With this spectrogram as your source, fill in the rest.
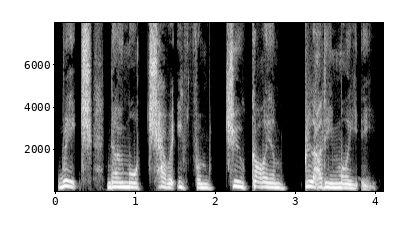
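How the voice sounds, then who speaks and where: A woman voicing a surly, injured rough man who mumbles gruffly and snaps savagely. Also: medium pitch, unhurried, dry recording, voice pushed up, natural voice.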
